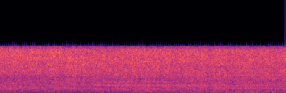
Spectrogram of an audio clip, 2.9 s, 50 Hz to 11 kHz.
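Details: 1995 Fedders window air conditioner, never serviced, heard outside near the slightly rusty compressor: steady, even hum with a low drone underneath, no knocking or rattle; compressor running normally.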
